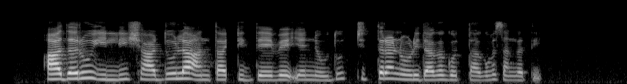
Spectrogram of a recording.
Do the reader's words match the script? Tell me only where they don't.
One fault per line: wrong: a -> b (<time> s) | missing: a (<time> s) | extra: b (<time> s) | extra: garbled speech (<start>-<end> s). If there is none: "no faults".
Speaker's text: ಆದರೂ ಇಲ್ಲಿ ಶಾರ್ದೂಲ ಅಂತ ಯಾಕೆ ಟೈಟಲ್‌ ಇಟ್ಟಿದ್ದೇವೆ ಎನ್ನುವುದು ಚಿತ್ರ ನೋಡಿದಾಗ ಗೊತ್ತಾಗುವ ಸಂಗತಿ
missing: ಯಾಕೆ ಟೈಟಲ್ (2.2 s)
